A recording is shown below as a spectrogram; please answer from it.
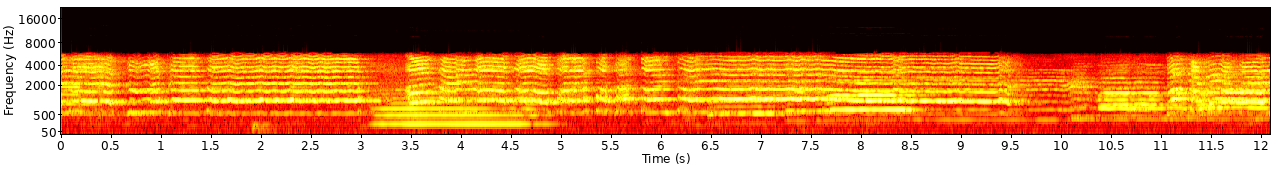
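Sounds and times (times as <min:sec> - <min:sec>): steady low note: 0:03.1 - 0:05.0
women singing together: 0:08.4 - 0:12.0.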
